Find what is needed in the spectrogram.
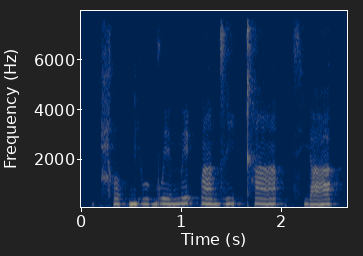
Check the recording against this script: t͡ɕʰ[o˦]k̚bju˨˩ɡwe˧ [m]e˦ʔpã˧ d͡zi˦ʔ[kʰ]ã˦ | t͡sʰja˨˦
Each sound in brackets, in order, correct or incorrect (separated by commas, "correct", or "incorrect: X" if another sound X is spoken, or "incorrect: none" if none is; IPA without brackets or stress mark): incorrect: o˨, correct, correct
